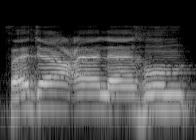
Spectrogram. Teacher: हा सीने से अदा होने वाला है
